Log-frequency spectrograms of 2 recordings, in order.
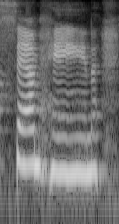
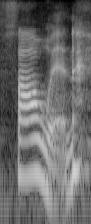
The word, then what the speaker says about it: Samhain: salwin uh is Gaelic it's actually spelled very differently from how it sounds in English but it's spelled s-a-m-h-a-i-n it's not Sam Hayne it's not Sam hin it's sawen is how we would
